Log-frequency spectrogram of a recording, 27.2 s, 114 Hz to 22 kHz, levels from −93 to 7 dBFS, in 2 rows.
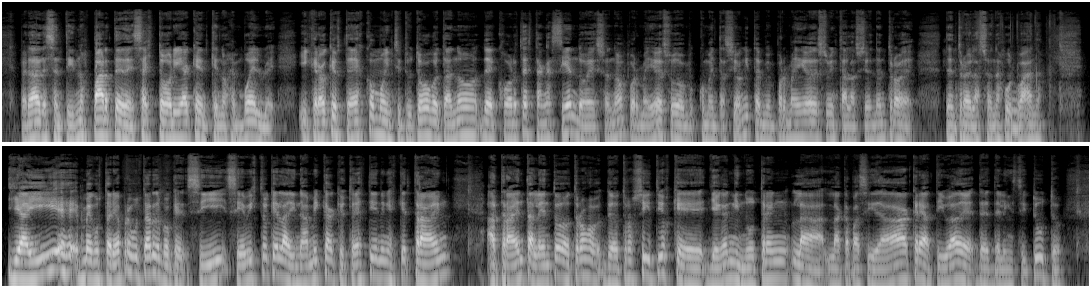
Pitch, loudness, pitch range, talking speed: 120 Hz, -22 LUFS, 110-145 Hz, 180 wpm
